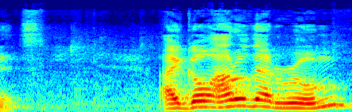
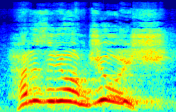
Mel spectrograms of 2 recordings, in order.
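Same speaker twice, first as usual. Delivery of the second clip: high, baffled inner question; mock astonished thought; puzzled surprise; 3 dB louder than usual. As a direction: wonder out loud in disbelief.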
